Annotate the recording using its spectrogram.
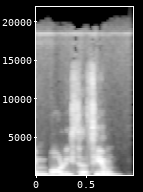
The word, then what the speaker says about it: embolización: La intervención la realiza un radiólogo intervencionista y consiste en esa embolización, no sé si lo digo bien, de las arterias uterinas. ¿Lo he dicho bien, Isabel? – Sí.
